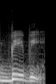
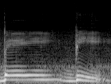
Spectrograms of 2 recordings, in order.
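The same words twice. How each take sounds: First: The stress is on the second syllable. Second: The stress is on the first syllable. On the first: The speaker calls it wrong. "I'm not saying it baby" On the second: The speaker calls it right. "the syllable stress is on the first part of the syllable bay"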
